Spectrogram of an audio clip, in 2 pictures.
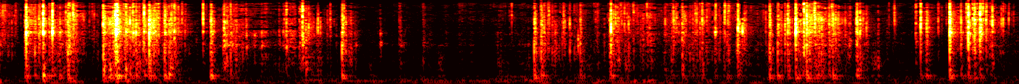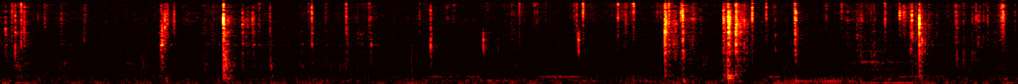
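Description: A metal utility-knife blade shaves and slices thin strips off a solid green soap bar held in the hand. Bright, crisp scraping and crinkly tearing bursts come in louder clusters early on, then ease into softer, scattered dry ticks and clicks.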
